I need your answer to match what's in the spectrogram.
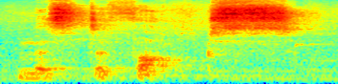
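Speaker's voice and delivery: usual speaking voice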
